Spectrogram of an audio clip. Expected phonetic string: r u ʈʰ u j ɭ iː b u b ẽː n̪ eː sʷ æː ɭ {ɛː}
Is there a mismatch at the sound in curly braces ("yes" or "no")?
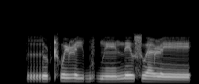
yes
